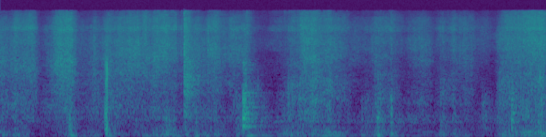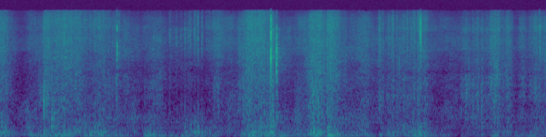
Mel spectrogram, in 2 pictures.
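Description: Long orange nails and fingertips scratch and rub a soft orange and white cotton terry kitchen towel. The result is quiet, dry scratchy rustling with occasional sharper scrapes over a low, muffled rumble.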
